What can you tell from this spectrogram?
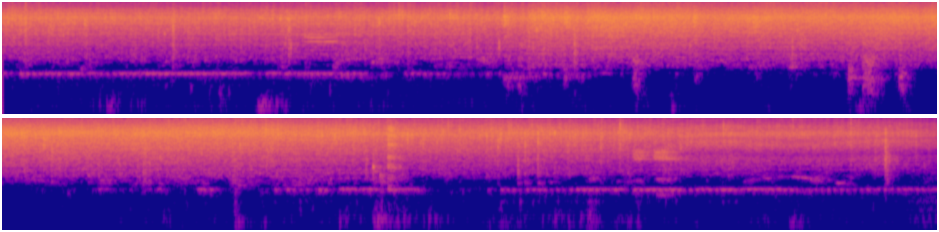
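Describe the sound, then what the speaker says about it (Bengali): Onions frying in a pan until browned, a loud, continuous sizzle up close with occasional spatula stirs and clinks against the pan, no talking. "পেঁয়াজগুলো আমি বাদামি কালার করে ভেজে নেব।"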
